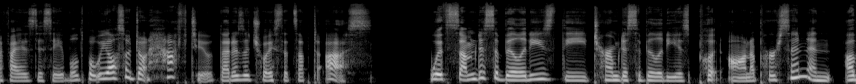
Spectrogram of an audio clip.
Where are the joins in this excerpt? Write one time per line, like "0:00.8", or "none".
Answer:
0:04.1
